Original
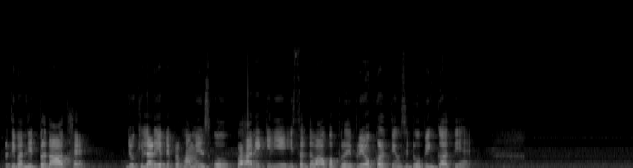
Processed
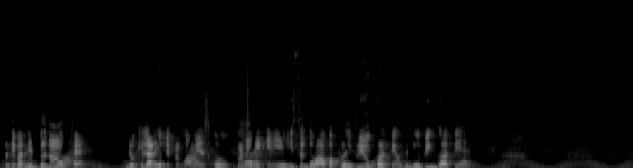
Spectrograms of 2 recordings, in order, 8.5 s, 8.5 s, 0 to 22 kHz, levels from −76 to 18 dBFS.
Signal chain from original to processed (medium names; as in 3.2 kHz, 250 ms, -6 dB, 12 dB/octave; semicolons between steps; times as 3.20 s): 2.01–3.11 s: high-pass 660 Hz 12 dB/octave; lamp-driven phase shifter 1.2 Hz; trim -1.5 dB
